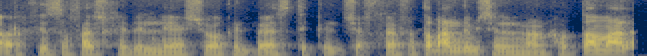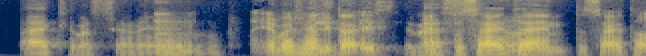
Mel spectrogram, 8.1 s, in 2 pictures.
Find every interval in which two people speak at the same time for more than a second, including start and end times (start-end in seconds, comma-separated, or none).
5.9-7.4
